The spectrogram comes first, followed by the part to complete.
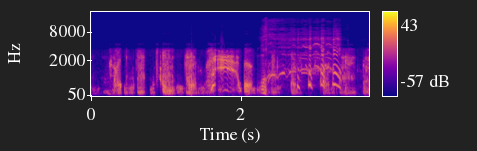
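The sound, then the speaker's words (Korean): A person imitates a pig grunting and snorting while eating, a rapid run of short, rhythmic grunts and squealing snuffles with no pauses for speech. “자, 밥 먹는 돼지 소리 들어보겠습니다.”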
